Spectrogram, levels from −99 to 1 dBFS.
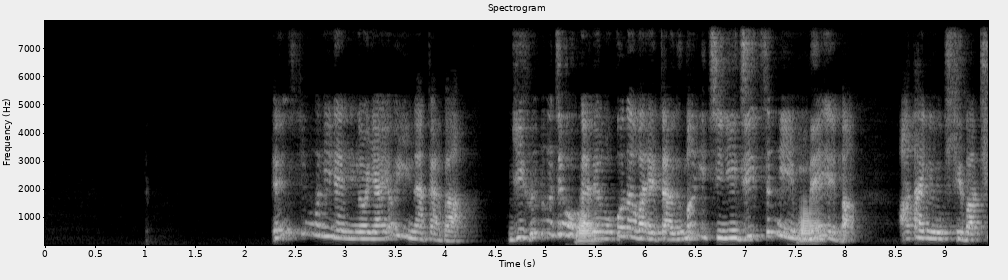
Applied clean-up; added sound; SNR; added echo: neural mask model DeepFilterNet 3.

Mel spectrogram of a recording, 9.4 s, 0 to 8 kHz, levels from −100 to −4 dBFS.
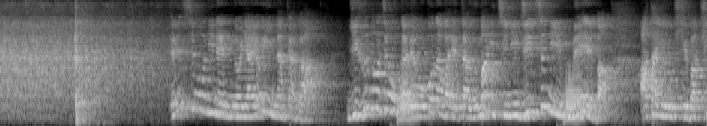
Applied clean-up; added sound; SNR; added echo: none; Brass instrument; 3 dB; reverberation time 0.9 s.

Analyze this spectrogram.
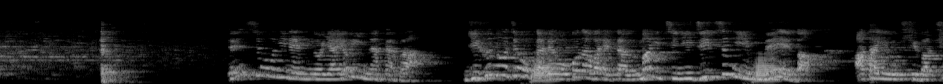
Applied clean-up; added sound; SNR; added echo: classical method WPE with log-MMSE.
